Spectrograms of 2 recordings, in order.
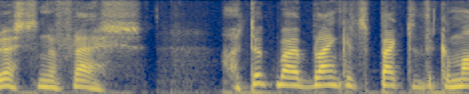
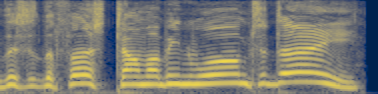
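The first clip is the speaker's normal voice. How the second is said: grinning shout; 5 semitones higher, 4 dB louder than usual. Retold or imitated. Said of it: "grinning and shouting".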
